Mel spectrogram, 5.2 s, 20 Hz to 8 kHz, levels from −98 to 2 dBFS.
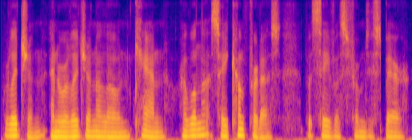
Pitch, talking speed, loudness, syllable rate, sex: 110 Hz, 165 wpm, -16 LUFS, 5.2 syllables/s, male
